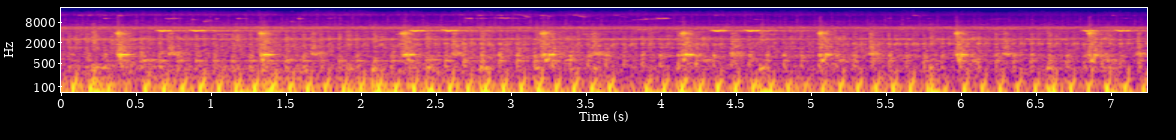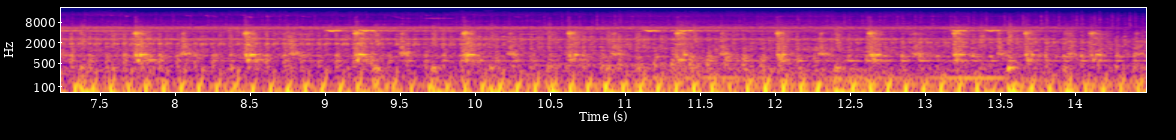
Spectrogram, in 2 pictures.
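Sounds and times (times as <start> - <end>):
rhythms at different speeds: 0.3 - 14.4.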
